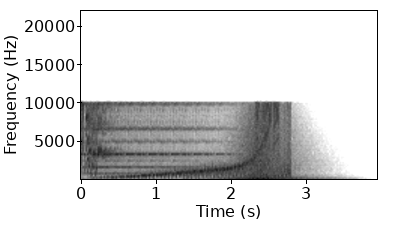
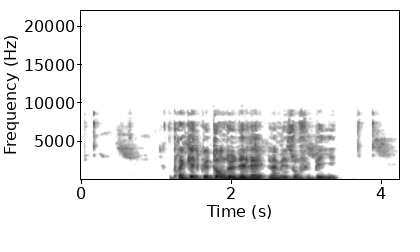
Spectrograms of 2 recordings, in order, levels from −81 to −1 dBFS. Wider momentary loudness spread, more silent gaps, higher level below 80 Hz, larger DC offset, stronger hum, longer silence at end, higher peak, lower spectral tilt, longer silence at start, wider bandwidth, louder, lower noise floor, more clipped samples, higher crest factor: second, 6 LU vs 25 LU; neither; first, -24 dBFS vs -54 dBFS; first, 0.3% vs under 0.1%; neither; first, 0.65 s vs 0.2 s; about the same, 0 dBFS vs -2 dBFS; second, -2 dB/octave vs -5 dB/octave; second, 0 s vs 0.5 s; first, 10.5 kHz vs 9.4 kHz; first, -13 LUFS vs -18 LUFS; first, -52 dBFS vs -47 dBFS; neither; about the same, 14 dB vs 18 dB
